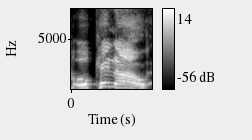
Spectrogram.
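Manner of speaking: laughing through okay now; amused, can't hold the laugh. Real, not acted.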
